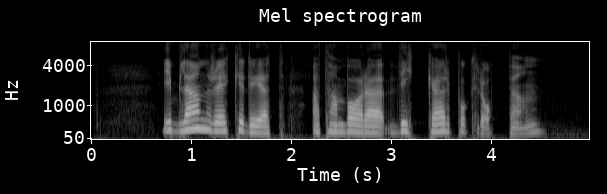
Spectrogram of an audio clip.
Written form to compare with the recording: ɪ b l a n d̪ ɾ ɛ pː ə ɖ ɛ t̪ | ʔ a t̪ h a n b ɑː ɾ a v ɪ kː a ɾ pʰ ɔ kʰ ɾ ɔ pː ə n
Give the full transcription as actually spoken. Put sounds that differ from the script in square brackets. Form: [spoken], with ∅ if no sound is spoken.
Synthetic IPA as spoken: ɪ b l a n d̪ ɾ ɛ [kː] ə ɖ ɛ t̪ | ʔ a t̪ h a n b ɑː ɾ a v ɪ kː a ɾ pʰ ɔ kʰ ɾ ɔ pː ə n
